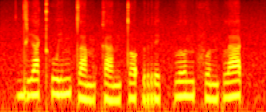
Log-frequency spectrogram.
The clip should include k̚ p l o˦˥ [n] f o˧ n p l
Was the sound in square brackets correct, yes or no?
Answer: yes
